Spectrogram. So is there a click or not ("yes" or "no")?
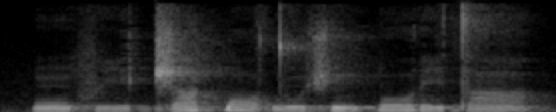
no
